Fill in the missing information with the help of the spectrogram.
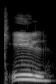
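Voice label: "kiil" nominative, Archi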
